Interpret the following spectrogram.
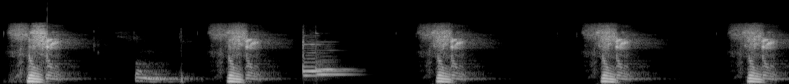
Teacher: Nasal posterior semiabierta labializada.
